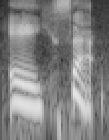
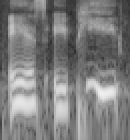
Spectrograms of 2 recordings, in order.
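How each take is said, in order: First: It is said as a single word. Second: Each letter is said separately.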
